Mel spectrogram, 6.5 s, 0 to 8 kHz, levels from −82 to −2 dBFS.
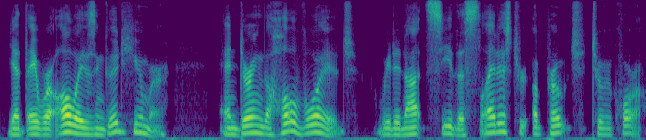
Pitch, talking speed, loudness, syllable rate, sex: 145 Hz, 205 wpm, -20 LUFS, 5.6 syllables/s, male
